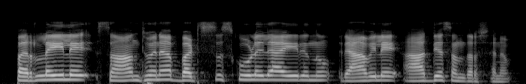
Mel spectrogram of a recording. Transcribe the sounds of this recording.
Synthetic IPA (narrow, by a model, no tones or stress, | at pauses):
pɐrɭɐjile̞saːnd̪ʱwɐnɐbɐʈsɨskuːɭilaːjiɾunːuɾaːʋile̞ʔaːd̪jɐsɐnd̪ɐrɕɐnɐm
